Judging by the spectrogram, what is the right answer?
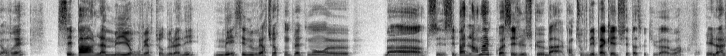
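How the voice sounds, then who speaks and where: A man's voice: medium pitch, darkish tone. Young man with a stuffy cold. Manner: chatty, rambling, names each card as he goes. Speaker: channel host. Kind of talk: casual card-opening vlog. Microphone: phone camera.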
